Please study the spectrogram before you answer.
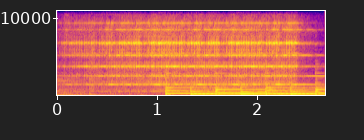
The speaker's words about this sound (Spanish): Tal cual, pues suena el timbre, significa que la clase ya comienza.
